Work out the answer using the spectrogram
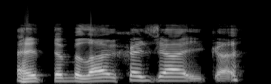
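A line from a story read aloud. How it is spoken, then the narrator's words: Frightened moaning. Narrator (Russian): простонали бесы, испуганно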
